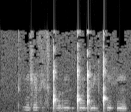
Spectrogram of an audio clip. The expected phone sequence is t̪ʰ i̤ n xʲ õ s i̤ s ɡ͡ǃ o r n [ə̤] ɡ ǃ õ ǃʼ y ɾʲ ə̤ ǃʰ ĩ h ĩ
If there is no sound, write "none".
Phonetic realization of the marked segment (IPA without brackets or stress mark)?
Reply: ə̤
